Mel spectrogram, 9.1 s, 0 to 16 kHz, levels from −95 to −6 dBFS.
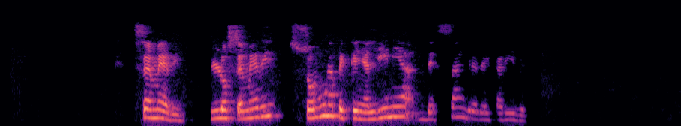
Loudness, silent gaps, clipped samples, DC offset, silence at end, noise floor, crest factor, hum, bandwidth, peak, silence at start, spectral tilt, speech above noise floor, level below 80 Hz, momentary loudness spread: -31 LUFS; none; under 0.1%; under 0.1%; 2.1 s; under -90 dBFS; 20 dB; none; 7.8 kHz; -16 dBFS; 1.8 s; -4.5 dB/octave; over 58 dB; -82 dBFS; 21 LU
